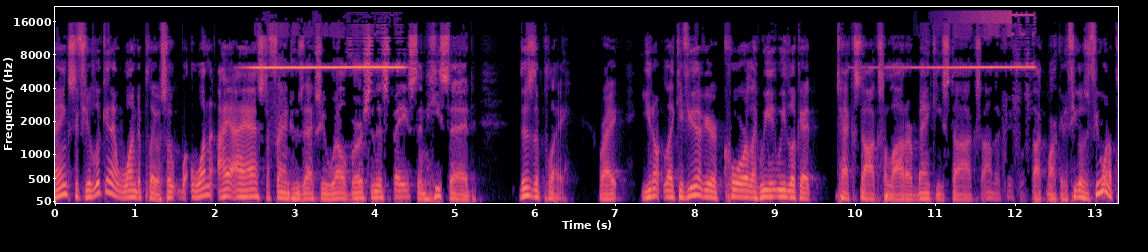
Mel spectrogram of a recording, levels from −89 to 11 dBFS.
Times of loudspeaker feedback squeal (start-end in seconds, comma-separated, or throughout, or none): 2.23-4.50, 9.92-12.29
